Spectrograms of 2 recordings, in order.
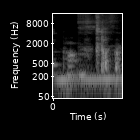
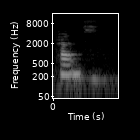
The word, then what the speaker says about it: Pence: I think it is Pence. – It is? – Yeah, it's Pence.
